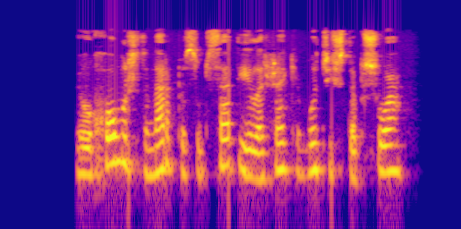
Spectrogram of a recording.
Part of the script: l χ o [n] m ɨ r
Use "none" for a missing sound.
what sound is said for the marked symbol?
none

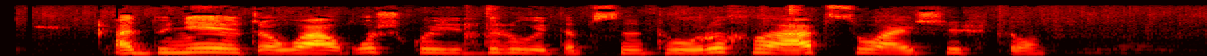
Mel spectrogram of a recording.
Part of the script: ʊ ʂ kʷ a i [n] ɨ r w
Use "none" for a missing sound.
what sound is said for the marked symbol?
d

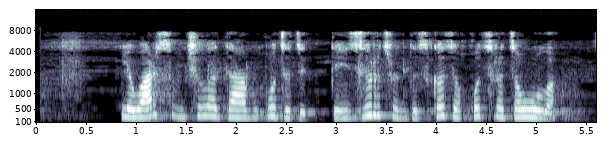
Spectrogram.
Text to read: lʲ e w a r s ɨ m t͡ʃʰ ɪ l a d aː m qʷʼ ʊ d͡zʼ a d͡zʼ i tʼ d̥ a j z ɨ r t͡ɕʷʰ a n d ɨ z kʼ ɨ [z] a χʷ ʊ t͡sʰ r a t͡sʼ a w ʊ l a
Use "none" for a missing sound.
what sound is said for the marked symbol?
z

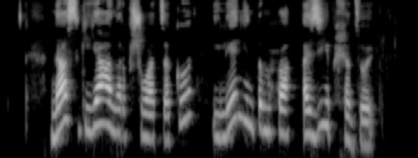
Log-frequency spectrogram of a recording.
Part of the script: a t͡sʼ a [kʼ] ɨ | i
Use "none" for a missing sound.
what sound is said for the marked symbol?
kʼ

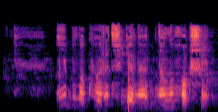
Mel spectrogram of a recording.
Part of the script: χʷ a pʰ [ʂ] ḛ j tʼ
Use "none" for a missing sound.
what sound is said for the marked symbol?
ʂ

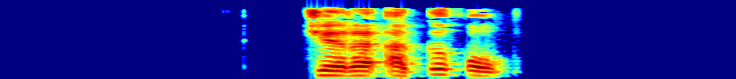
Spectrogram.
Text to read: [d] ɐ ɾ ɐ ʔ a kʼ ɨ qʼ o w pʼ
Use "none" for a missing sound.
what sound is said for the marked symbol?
d͡ʒ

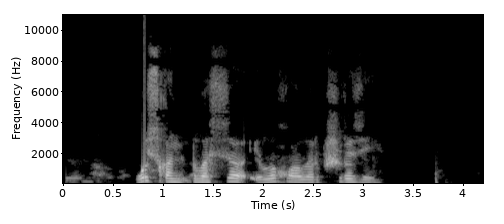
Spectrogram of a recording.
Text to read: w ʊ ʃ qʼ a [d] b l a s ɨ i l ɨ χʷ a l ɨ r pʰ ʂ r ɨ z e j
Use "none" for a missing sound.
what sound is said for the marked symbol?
n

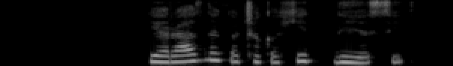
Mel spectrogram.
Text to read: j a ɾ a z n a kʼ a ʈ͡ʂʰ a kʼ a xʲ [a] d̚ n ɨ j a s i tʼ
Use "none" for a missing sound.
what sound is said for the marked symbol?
i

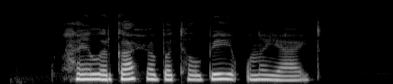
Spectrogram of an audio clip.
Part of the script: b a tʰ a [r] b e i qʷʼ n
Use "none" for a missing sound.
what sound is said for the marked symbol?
l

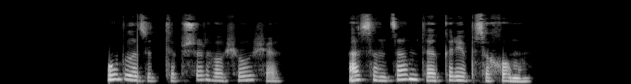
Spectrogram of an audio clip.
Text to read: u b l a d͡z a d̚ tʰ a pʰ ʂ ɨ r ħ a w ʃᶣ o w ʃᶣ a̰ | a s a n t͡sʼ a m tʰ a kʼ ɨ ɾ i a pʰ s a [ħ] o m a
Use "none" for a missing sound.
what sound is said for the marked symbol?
χ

